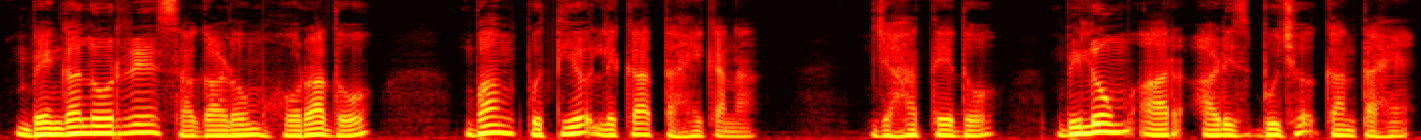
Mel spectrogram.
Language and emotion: Santali, sad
